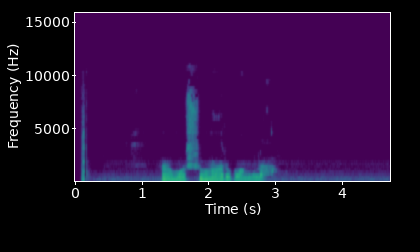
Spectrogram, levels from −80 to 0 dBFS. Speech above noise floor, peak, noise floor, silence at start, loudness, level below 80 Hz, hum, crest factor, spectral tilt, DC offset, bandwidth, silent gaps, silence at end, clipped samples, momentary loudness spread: 29 dB; -14 dBFS; -61 dBFS; 0.1 s; -33 LUFS; -78 dBFS; none; 20 dB; -6 dB/octave; under 0.1%; 11 kHz; none; 1.75 s; under 0.1%; 14 LU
